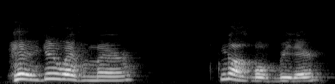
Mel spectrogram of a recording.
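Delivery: high, loud mock scolding; fake voice. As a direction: shoo them away in a put-on voice. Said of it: "like, a fake voice".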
